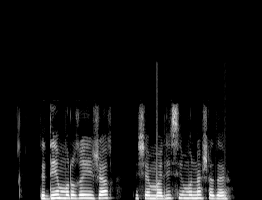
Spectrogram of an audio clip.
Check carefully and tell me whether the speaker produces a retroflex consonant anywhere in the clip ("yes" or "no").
no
